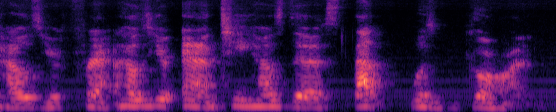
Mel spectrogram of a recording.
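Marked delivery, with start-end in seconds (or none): 0.0-2.5 mock cheerful chatter broken by laughter. Recalling how phone calls usually went: imitating own laughing questions.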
